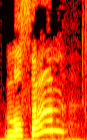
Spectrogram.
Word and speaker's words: Mulsanne: But on top of that, we've got Tora's 24 Hours of, and I'm going to say it wrong again, Mulsanne? Did we settle on a pronunciation? You got it. Mulsanne.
